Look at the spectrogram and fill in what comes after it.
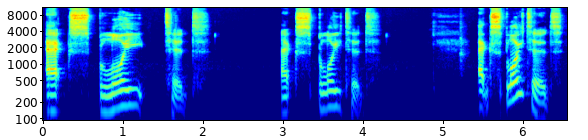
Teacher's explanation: three syllables stress on the second syllable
